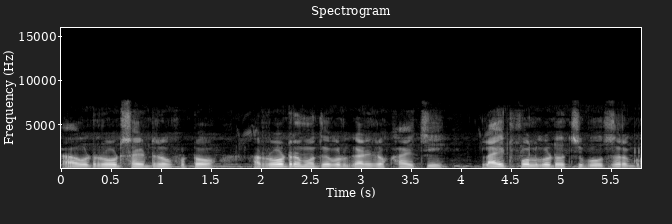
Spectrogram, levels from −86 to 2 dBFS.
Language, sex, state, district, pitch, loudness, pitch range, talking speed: Odia, male, Odisha, Malkangiri, 110 Hz, -20 LUFS, 105-120 Hz, 205 wpm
